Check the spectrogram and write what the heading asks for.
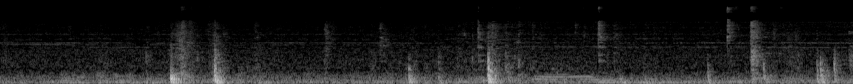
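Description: A few sharp knocks and thumps, the loudest two close together about two seconds in, over a steady low rumble.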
